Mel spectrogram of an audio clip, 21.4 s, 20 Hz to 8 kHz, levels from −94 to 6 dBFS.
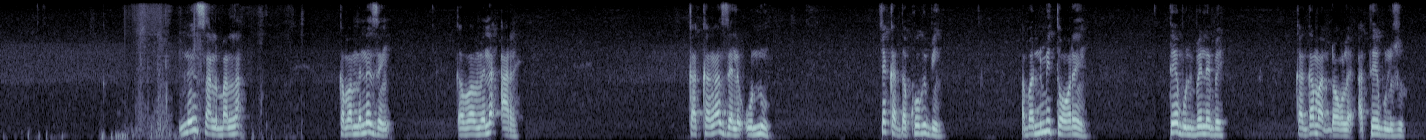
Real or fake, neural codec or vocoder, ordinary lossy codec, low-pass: real; none; Opus, 64 kbps; 7.2 kHz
